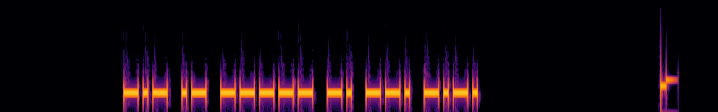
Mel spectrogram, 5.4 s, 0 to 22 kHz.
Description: Morse code, heard as a keyed tone, about 32 wpm, 700 Hz. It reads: KA0NGC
